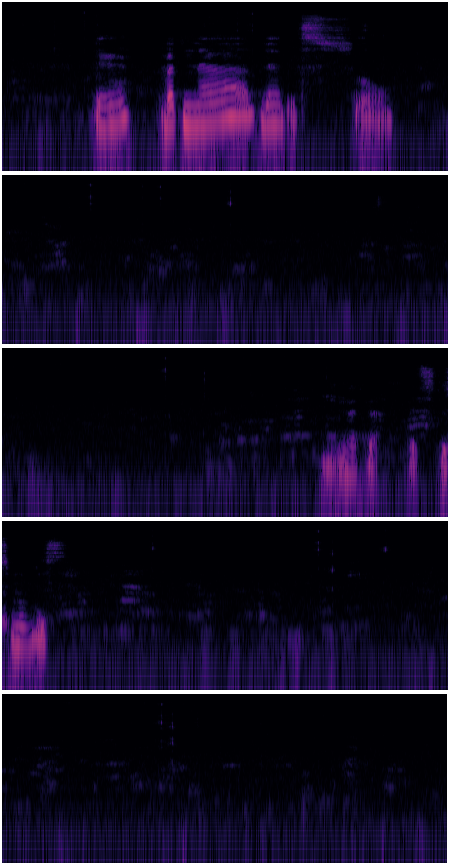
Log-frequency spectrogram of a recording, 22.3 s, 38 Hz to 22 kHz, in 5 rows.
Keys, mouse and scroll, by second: 0.8 click, 1.7 shift+right click, 6.7 click, 7.4 right click, 8.0 shift+right click, 9.3 click, 9.9 a, 12.3 right click, 12.7 a, 13.7 a, 14.7 KP_7, 16.0-16.6 scroll down 4, 17.7 click, 18.9-19.4 shift+scroll down 2, 20.1 scroll down 1, 21.0 a, 21.6 a.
